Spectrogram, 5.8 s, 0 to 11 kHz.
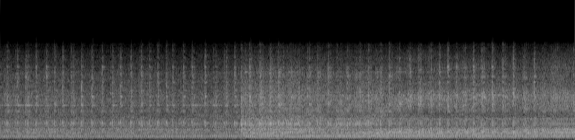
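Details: Shindaiwa EB802RT two-stroke blower on a test run after fixing a backwards-installed replica carburetor and fitting new fuel hoses; choke off, a touch of throttle: a crisp, steady buzz that lifts cleanly and holds even with no surging. Normal running.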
